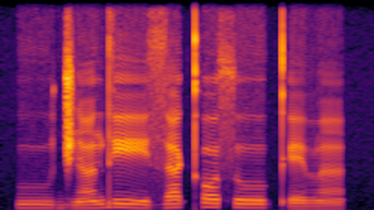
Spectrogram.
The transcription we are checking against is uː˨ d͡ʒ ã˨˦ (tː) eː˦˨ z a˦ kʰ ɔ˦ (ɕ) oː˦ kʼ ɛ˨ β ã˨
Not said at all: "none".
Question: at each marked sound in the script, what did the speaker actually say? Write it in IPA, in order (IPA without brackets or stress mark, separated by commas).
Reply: d, s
